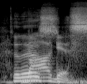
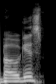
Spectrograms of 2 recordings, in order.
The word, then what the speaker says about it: Baugus: And I mispronounced your last name. Baugus. Yeah, you literally just asked me how to say it. I asked it, and then I knew it wasn't bogus, but my brain did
